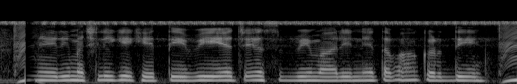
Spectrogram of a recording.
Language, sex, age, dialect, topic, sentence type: Hindi, female, 25-30, Kanauji Braj Bhasha, agriculture, statement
